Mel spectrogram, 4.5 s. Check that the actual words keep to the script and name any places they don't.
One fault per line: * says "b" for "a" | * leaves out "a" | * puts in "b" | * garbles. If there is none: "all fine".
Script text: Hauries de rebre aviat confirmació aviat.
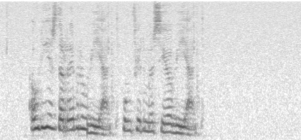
all fine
